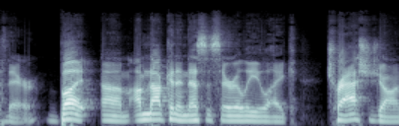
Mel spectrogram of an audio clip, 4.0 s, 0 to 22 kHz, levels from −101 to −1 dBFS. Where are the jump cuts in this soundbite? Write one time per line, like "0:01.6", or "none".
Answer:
none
